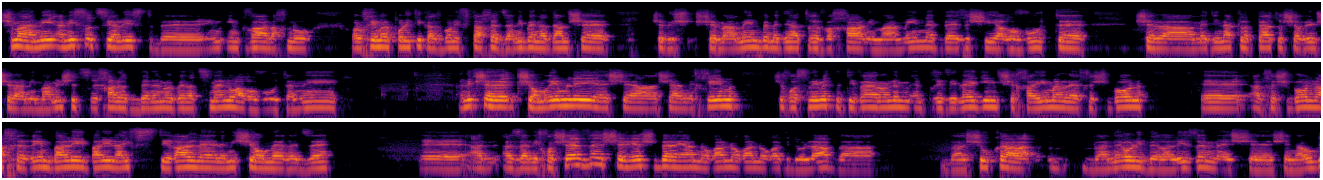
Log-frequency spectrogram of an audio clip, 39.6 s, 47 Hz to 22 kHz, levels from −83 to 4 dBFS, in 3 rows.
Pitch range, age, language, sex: 140-175 Hz, 20-39, Hebrew, male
